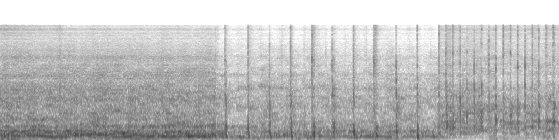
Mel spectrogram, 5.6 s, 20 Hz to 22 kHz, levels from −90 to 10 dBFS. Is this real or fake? fake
